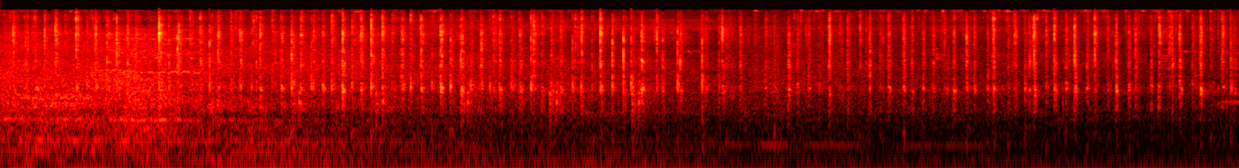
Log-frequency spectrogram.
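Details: Colombian Paso Fino horse gaiting, with quick, even hoof taps at about two and a half per second. A louder rumble at the start fades, and a low mechanical drone continues underneath.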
